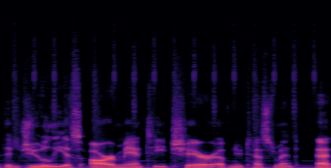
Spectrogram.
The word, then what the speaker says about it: Mantey: me if I pronounce this right the Julius our man chair of New Testament at Northern Seminary yes Julius manty was a Greek scholar wrote a famous book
